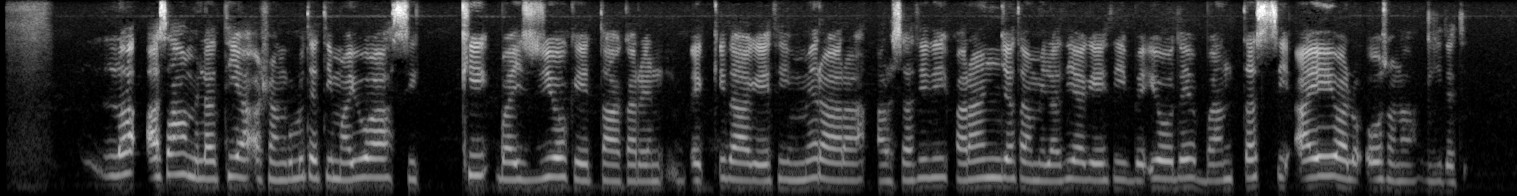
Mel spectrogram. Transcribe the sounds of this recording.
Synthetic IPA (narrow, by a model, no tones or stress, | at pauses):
lɐɐsaːmɪlɐt̪ɪjaːʔɐʃɐŋɡʊlʊt̪ɛt̪ːɪmɐjʊwaːsɪ | kːɪbɐjzːɪjɔke̞ːt̪ːaːkɐɾɛnɛkʼːɪd̪aːɡe̞ːt̪ɪmɛɾaːɾɐːɾsɐt̪ɪd̪ɪfɐɾɐnd͡ʒɐt̪ɐmɪlɐt̪ɪjaɡe̞ːt̪ɪbɛʔɪjo̞ːd̪ɛbɐnt̪ːɐsːɪʔɐjwɐlɔʔo̞ːs̬ɔnɐɡiːd̪ɛt̪ɪ̥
